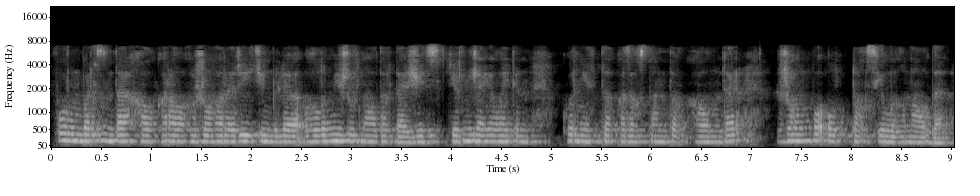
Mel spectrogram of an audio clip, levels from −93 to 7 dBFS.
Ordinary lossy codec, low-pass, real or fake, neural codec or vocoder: AAC, 32 kbps; 7.2 kHz; fake; codec, 16 kHz, 4.8 kbps, FACodec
